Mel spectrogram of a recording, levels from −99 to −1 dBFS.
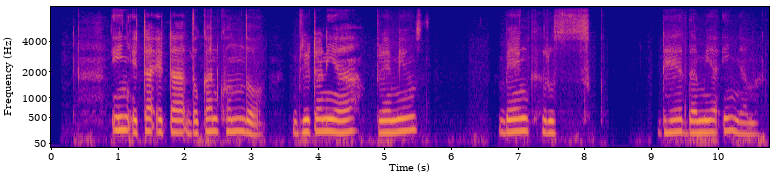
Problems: background sounds at intervals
